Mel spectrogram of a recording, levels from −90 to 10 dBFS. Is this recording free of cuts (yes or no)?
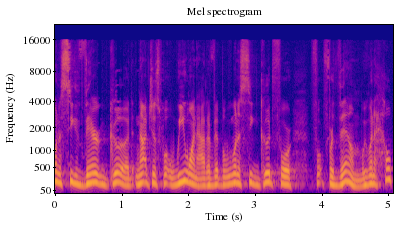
yes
